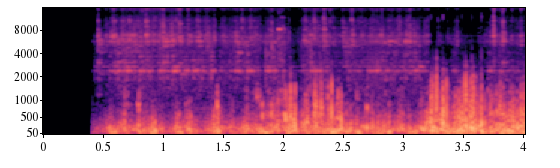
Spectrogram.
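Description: Gusty wind buffeting a phone's microphone: an irregular low rumble that starts about half a second in and grows stronger.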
